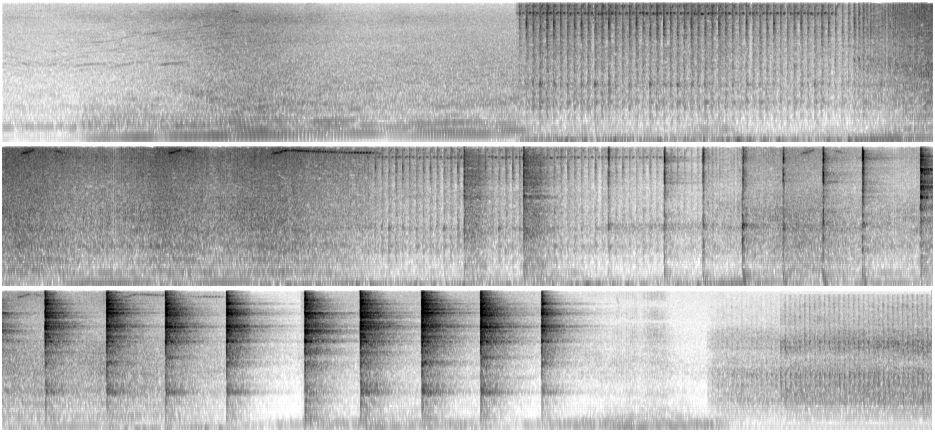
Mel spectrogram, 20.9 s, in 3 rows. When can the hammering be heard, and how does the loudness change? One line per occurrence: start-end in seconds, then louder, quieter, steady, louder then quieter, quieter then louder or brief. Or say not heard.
9.9-18.1 louder.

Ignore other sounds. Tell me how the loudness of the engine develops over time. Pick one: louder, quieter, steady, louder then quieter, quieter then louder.
quieter.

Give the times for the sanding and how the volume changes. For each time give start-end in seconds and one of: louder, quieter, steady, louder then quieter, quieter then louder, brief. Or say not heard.
not heard.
